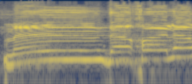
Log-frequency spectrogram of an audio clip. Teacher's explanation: 1 الف کے برابر، یعنی تھوڑا غنہ کرنا ہے، لمبا غنہ نہیں کرنا ہے. 1 الف کے برابر تھوڑا سا غنہ کر کے پڑھنا ہے، جیسے من دخلہ. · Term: نون ساکن کا اخفا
